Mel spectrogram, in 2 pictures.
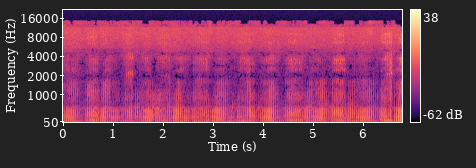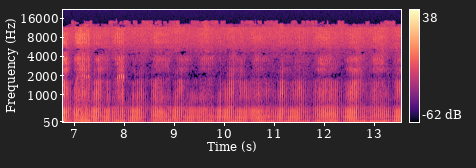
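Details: Haku, a fluffy male pet cat, purring steadily while having a massage, a low continuous rumble pulsing in quick regular beats with soft rustling of fur under the hands throughout.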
